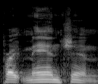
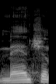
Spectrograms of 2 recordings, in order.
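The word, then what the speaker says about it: Manchin: Mansion guys I see I didn't know that's who you pronounced his name well man chin I guess it maybe because I never read it out but Mansion like a mansion you live in it could be also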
